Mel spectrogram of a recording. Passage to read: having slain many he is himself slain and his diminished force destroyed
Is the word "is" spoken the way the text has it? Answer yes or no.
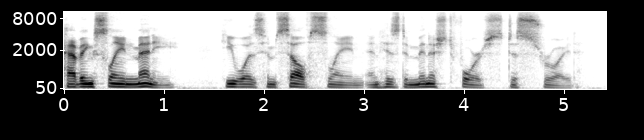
no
